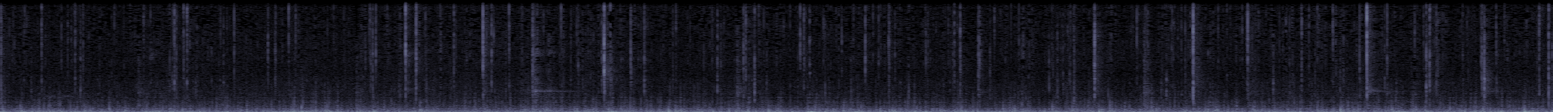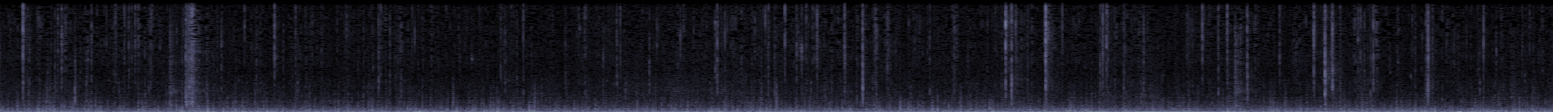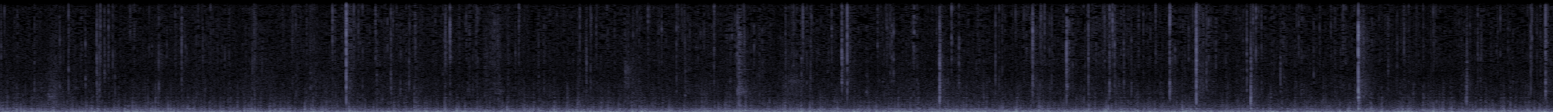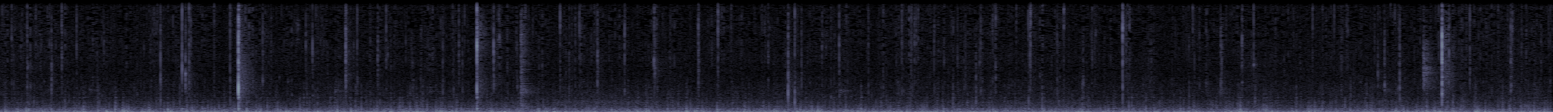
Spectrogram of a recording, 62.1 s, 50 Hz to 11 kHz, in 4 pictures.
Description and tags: Recorded with a hyperdirectional SSH6 capsule - with the stereo mic open at a certain extent - (via the ZOOM H6) the fireplace's sound has an impressive presence and more space. The avenue noise can be heard as well from time to time.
